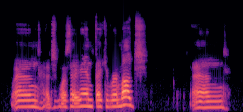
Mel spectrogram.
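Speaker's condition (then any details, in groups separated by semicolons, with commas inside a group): Cerebral palsy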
